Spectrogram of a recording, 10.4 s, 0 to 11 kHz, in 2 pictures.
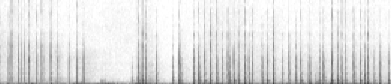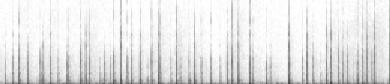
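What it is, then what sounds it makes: Wooden coaster. A wooden coaster is tapped rapidly and continuously for about ten seconds, producing dense, dull, short wooden clicks with no ring. The taps have a low-heavy body and a faint steady tone near 500 Hz, with a brief lighter pause just before the two-second mark.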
